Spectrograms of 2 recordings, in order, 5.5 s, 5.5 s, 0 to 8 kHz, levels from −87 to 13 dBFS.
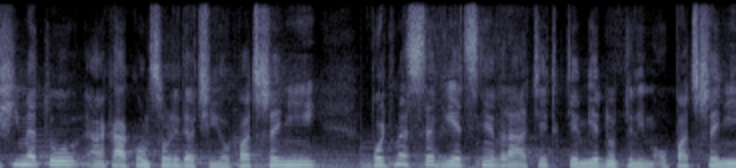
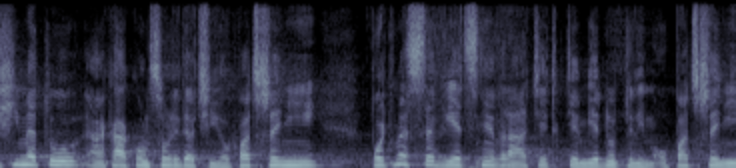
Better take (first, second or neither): second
